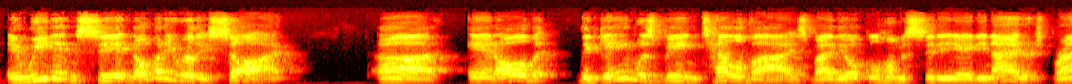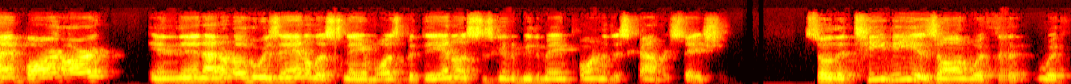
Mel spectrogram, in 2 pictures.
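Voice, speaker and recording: A man's voice: a little high, roomy sound. A man telling a casual, rambling anecdote about his broadcasting days, acting out the voices of the people in it. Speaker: former minor league baseball broadcaster. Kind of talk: casual storytelling.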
